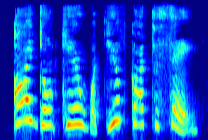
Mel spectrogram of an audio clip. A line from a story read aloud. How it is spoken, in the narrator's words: Harry roared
